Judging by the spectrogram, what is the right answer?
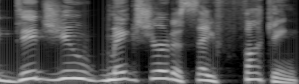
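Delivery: ordinary talk, nothing marked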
